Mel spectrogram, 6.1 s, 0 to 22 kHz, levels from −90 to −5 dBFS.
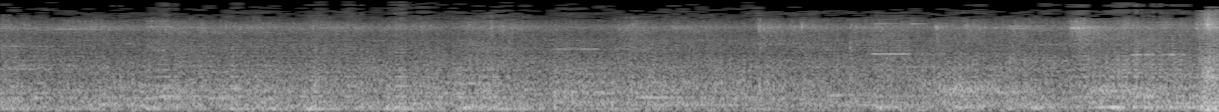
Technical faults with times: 0.00-6.10 buffer tearing

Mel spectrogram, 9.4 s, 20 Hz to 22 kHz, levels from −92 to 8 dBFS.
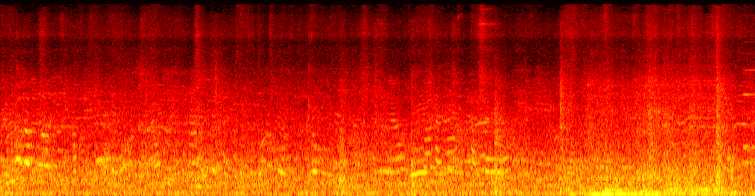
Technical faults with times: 0.00-9.44 generation loss

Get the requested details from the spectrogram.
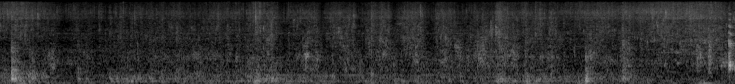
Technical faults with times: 0.00-7.35 generation loss

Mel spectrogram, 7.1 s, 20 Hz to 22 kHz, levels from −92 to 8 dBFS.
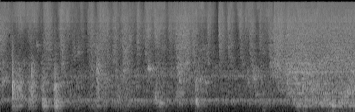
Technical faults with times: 0.00-7.11 Opus compression

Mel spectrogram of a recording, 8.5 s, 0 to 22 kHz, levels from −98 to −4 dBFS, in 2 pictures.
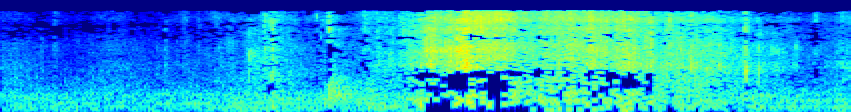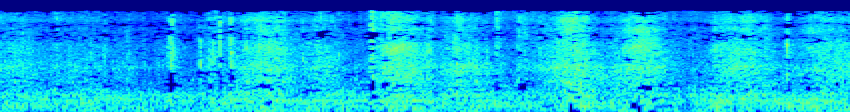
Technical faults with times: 0.00-8.51 MP3 compression

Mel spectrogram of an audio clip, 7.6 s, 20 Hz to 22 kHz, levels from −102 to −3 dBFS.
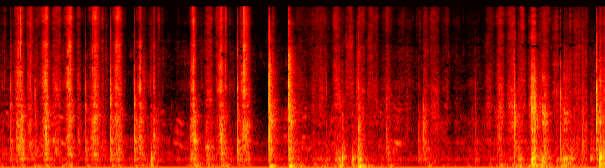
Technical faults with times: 0.00-7.57 DC offset

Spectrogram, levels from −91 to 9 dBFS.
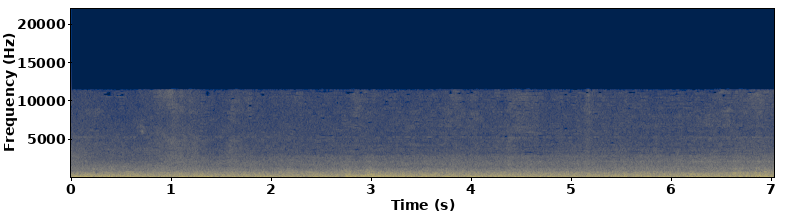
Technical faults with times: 0.00-7.03 AAC compression

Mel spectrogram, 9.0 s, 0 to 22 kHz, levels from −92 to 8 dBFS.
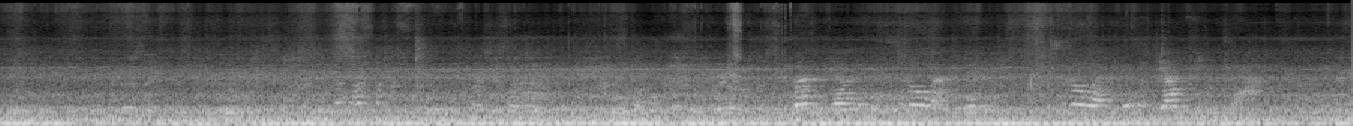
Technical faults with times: none

